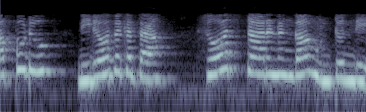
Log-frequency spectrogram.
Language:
Telugu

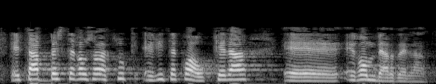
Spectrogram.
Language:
Basque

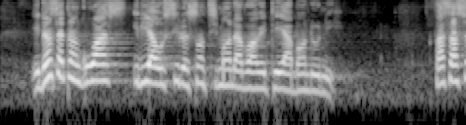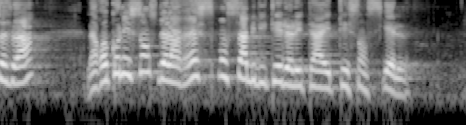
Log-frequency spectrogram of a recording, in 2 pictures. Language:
French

